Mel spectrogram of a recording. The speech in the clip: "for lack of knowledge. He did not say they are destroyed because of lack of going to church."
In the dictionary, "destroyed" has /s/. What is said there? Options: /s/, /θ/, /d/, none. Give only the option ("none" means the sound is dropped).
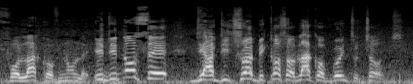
none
